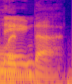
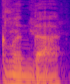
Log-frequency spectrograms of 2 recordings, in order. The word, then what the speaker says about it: Glinda: Glinda, she's just Glenda. Don't give her that extra syllable.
